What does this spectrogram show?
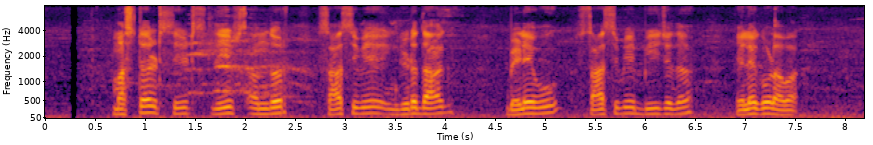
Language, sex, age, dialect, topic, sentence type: Kannada, male, 18-24, Northeastern, agriculture, statement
